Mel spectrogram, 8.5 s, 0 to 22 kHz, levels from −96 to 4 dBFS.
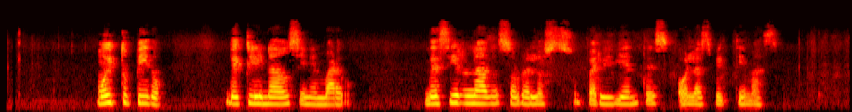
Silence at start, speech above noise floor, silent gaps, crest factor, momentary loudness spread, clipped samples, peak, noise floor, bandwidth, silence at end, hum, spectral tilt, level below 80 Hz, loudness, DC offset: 1 s; 41 dB; none; 22 dB; 11 LU; under 0.1%; -12 dBFS; -72 dBFS; 11.5 kHz; 0.75 s; none; -3 dB/octave; -88 dBFS; -32 LUFS; under 0.1%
